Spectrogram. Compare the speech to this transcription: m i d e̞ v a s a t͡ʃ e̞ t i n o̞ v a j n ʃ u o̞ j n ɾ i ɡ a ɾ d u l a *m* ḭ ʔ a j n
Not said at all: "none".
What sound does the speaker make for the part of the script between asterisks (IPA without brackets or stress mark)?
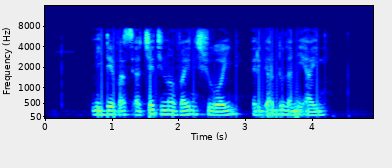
m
